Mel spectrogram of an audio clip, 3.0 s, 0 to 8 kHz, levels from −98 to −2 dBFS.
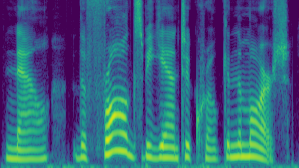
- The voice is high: Yes, high, 200 Hz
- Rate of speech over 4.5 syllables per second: No, 3.9 syllables/s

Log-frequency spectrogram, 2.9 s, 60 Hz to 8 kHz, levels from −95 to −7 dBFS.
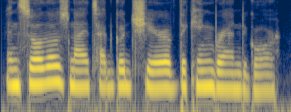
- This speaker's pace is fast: Yes, fast, 225 wpm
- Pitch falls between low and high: Yes, medium, 180 Hz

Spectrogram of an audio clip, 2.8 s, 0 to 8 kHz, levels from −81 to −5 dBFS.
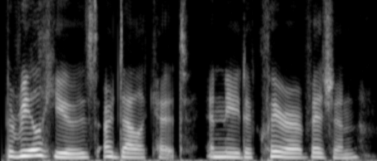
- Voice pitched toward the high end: Yes, high, 220 Hz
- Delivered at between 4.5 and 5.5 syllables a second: No, 6.0 syllables/s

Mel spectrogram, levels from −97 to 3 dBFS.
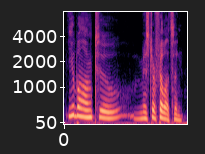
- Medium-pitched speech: Yes, medium, 180 Hz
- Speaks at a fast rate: No, slow, 95 wpm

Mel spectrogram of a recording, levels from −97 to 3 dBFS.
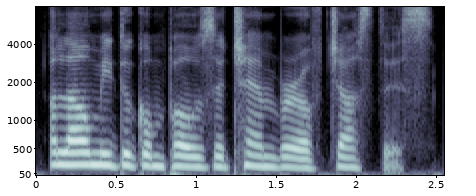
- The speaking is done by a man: Yes, male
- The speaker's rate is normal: Yes, average, 190 wpm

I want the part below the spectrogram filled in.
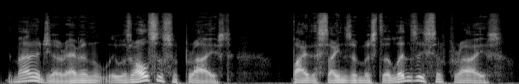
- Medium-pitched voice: No, low, 105 Hz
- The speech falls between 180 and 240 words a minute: No, average, 140 wpm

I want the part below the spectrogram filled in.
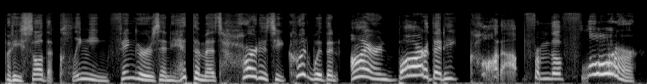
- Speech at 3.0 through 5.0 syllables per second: Yes, 4.9 syllables/s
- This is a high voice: Yes, very high, 270 Hz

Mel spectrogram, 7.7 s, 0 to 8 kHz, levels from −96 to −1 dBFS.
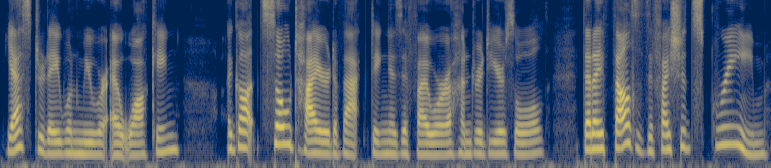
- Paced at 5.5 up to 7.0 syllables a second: No, 5.3 syllables/s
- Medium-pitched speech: No, high, 195 Hz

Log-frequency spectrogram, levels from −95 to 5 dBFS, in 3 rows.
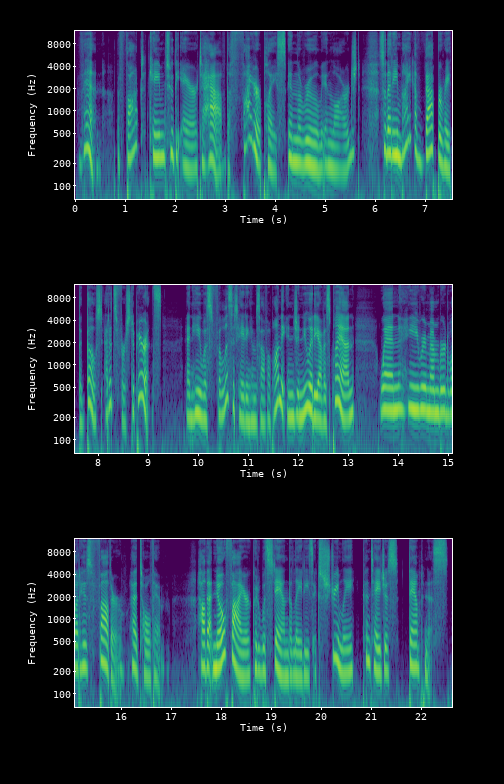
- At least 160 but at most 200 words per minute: No, average, 150 wpm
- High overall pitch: Yes, high, 220 Hz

